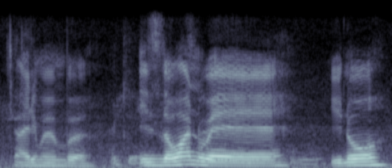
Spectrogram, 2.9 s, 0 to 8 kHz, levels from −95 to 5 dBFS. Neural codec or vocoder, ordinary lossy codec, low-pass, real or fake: none; none; 7.2 kHz; real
